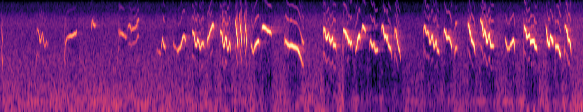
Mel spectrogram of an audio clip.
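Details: Oriental white-eye (kecial kuning) singing as a master recording for birds quiet after moulting or capture; sparse high notes building into a rapid, continuous chatter of whistled swoops and trills, about two notes per second.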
